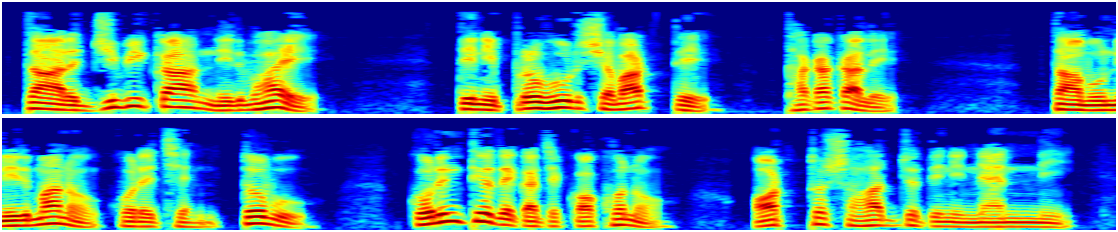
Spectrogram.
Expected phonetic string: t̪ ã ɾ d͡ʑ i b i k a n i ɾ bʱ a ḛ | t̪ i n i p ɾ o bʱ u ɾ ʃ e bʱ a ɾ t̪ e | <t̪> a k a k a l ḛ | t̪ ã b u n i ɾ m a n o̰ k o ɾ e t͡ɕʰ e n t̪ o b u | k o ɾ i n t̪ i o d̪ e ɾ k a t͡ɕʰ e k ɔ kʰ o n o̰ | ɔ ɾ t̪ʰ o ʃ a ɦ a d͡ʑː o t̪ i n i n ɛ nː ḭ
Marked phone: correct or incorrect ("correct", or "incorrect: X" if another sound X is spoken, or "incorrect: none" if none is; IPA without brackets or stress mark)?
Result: incorrect: t̪ʰ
